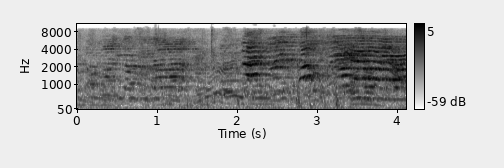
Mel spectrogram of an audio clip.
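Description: Indistinct chatter and calling of many children's voices, getting louder and busier about halfway through.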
